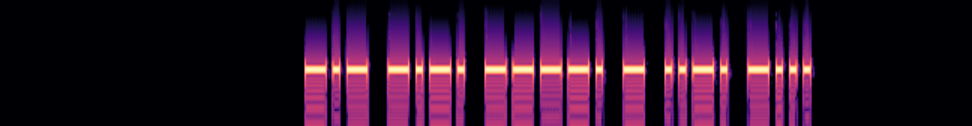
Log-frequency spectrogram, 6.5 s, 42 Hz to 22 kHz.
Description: Morse code, heard as a keyed tone, about 26 wpm, 700 Hz. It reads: KC9TFB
